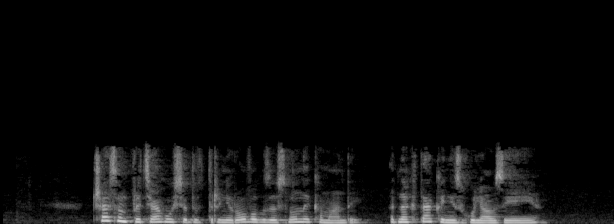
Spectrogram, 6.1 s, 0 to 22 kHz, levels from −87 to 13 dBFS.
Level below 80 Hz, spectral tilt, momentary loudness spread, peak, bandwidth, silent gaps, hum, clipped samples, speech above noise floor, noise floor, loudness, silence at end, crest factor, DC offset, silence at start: -60 dBFS; -6 dB/octave; 10 LU; -2 dBFS; 8 kHz; none; none; under 0.1%; 49 dB; -66 dBFS; -18 LUFS; 0.7 s; 16 dB; under 0.1%; 0.95 s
